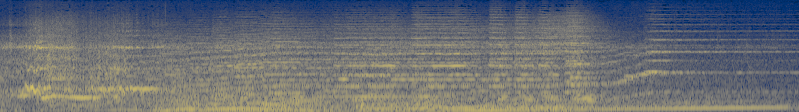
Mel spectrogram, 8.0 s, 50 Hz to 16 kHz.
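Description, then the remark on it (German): A car engine roars loudly as it approaches along a street at high speed, its pitch climbing as it bears down, with tire squeal layered over the steady, continuous drone. No one speaks. “Doch kaum war ich 3 Schritte vom Gehsteig herunter, hörte ich einen Wagen in großer Fahrt herankommen.”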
